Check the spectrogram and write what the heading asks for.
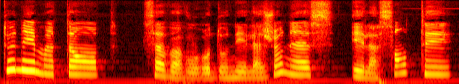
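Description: Storybook little girl, kind and polite, high and bright, voiced by a woman reader. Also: sing-song, takes it slowly, full character voice. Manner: bright, courteous.

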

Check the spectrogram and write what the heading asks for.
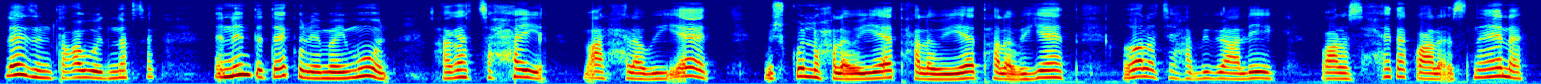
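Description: A woman voicing a kindly grown-up uncle with an Egyptian Arabic accent, gently warning a child in a storybook. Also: on the high side, quick pace, dry recording, lightly acted. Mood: coaxing. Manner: gentle scolding, affectionate.

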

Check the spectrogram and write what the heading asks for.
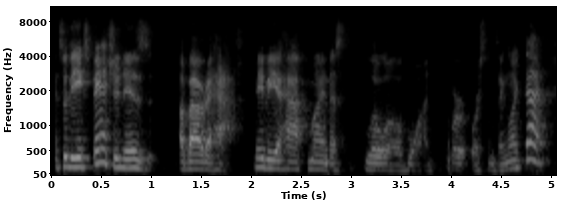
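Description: A man giving an academic seminar talk, explaining ideas informally, with many "sort of" hedges and quick self-corrections. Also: mid-range voice, expressive, fairly bright tone. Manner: informal, hedging with "sort of" and restarts. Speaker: invited speaker.

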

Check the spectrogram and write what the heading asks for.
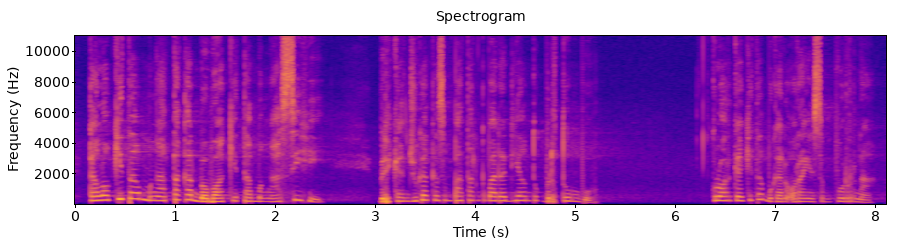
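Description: A woman's voice: mid-range voice, breathy edge. A woman giving an earnest, exhorting church seminar talk. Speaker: seminar speaker. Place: church hall. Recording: long hall reverb.

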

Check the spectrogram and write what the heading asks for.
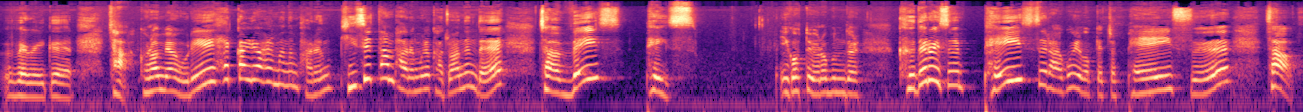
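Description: A young woman teaching an online English pronunciation lesson, coaching the viewer and repeating words slowly to be copied. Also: high voice, a little mellow.

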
